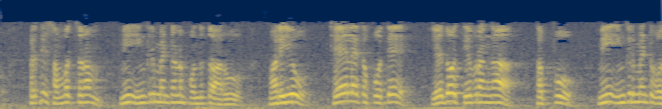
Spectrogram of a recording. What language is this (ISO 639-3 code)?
tel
